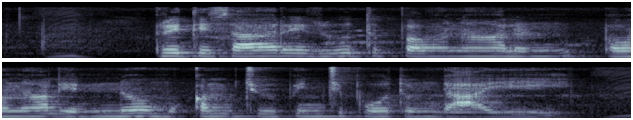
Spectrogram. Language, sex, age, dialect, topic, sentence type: Telugu, male, 18-24, Southern, agriculture, statement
